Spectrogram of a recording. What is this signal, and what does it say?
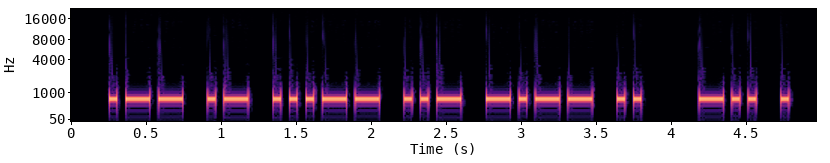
Morse code, heard as a keyed tone, about 22 wpm, 700 Hz. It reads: WA3UYI DE
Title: USA Callsign DE Callsign - 6 Characters - 22wpm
